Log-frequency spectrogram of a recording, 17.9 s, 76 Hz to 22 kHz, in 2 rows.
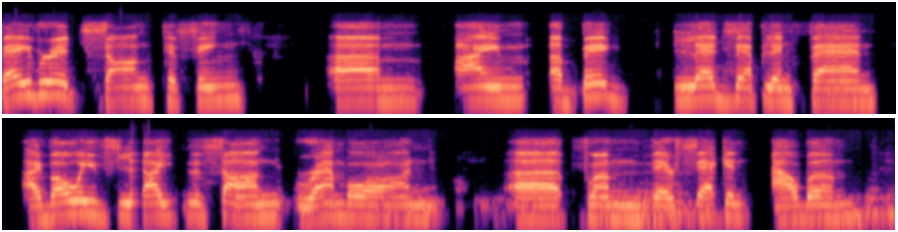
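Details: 61-year-old man in a comedic persona who says he has had a speech impediment all his life and attended speech classes through elementary, junior high and high school; speech impediment.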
